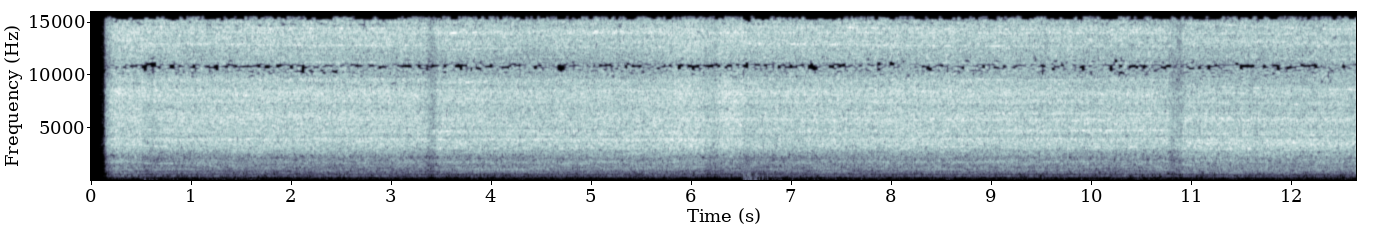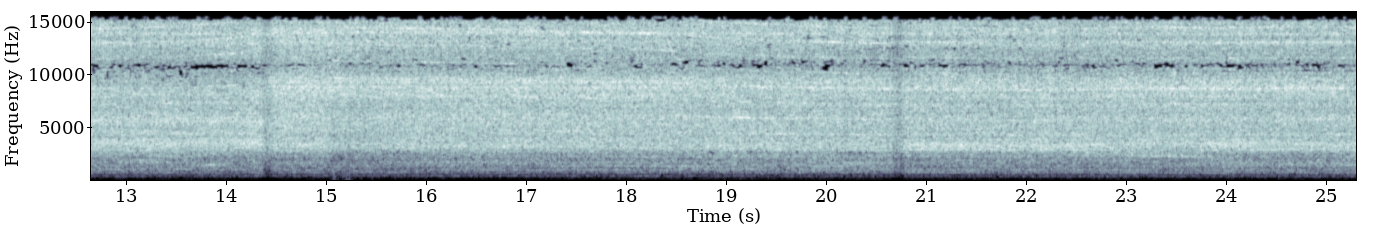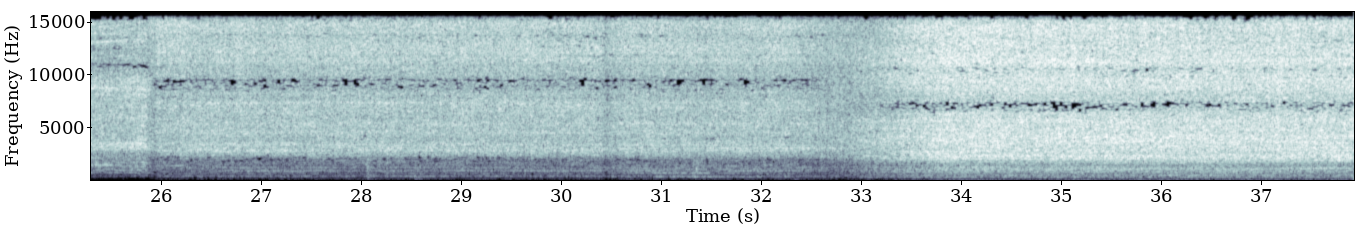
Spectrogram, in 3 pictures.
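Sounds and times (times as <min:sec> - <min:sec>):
band saw cutting log: 0:00.2 - 0:37.9.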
